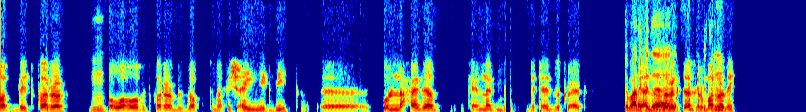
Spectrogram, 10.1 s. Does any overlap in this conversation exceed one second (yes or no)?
yes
